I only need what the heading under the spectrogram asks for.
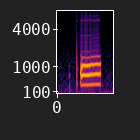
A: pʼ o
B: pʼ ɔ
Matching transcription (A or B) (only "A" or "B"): B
